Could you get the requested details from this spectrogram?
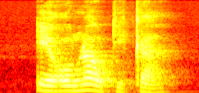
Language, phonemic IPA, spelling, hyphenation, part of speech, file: Dutch, /ˌɛː.roːˈnɑu̯.ti.kaː/, aeronautica, ae‧ro‧nau‧ti‧ca, noun, Nl-aeronautica.ogg
- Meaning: aviation, aeronautics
